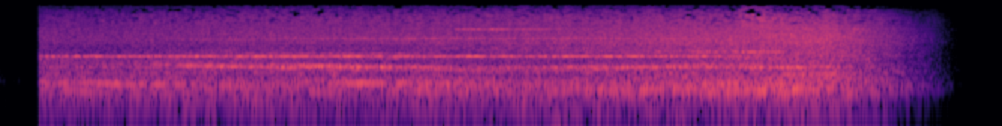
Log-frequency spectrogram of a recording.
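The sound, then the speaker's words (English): A loud train sound effect rumbles steadily for about six seconds, with grinding rail noise and sustained metallic whining tones riding over the roar before it cuts off abruptly. “So let's get into our next segment, uh, Chicago Loop, with a very special guest. So let's hop on the train.”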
